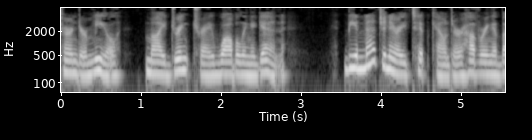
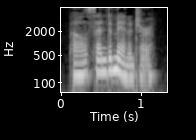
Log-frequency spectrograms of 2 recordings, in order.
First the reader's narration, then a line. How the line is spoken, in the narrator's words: I muttered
